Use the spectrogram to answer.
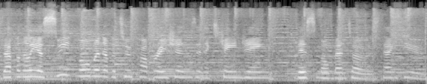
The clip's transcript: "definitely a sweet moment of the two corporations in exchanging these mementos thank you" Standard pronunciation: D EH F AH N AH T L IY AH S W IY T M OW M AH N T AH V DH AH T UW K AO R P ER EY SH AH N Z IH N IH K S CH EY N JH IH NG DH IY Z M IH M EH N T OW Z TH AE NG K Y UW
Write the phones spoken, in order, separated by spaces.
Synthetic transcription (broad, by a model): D EH F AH N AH T L IY AH S W IY T M OW M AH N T AH V DH AH T UW K AO R P ER EY SH AH N Z IH N IH K S CH EY N JH IH NG DH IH S M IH M EH N T OW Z TH AE NG K Y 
